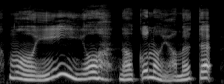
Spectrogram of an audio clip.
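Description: A woman's voice: a little high, darkish tone, dry recording, clean studio sound. A woman voicing a haughty, spoiled rich young lady who is bossy, cruel and scornful, in an audio drama. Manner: imperious, scornful, mocking. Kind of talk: adult audio drama role-play.

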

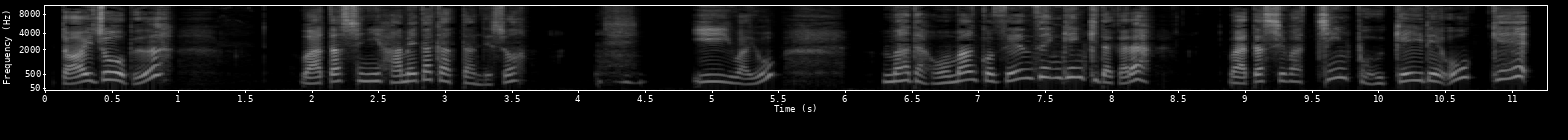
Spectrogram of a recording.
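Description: A coy, teasing young office wife, acted by a woman in an adult audio drama. Her voice sits high and swoops up and down constantly. The sound is dry and close. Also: dry recording, full character voice. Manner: teasing and coy, giggling often. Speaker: voice actress.

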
